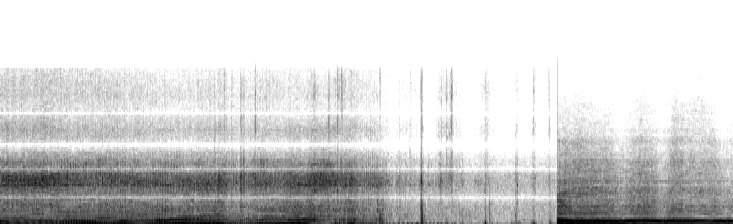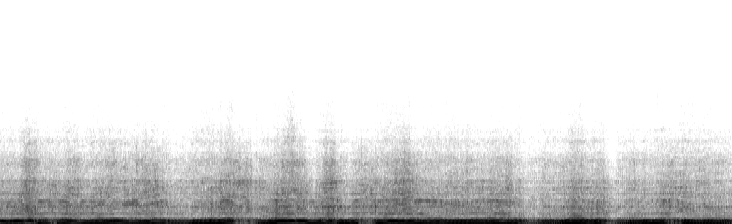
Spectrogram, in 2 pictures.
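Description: A dirt bike engine revs and sputters up close, rising and falling in pitch.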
